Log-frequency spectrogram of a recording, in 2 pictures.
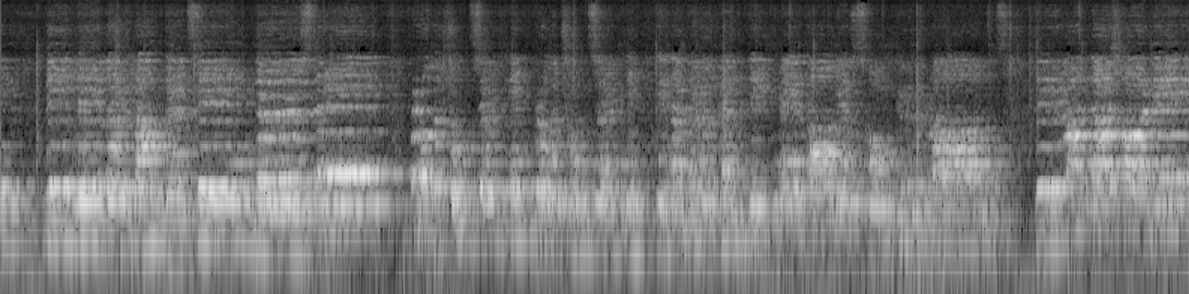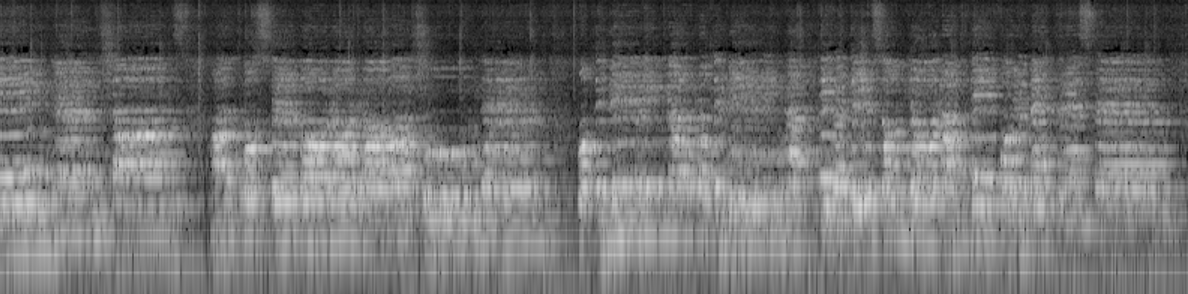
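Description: A choir singing unaccompanied, in phrases with short breaks between them.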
